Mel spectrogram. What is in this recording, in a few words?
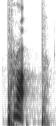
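"prop", English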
